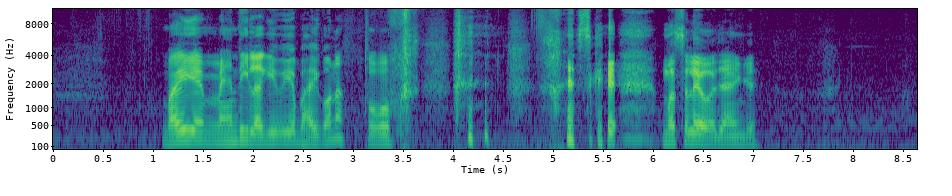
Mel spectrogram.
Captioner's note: Laugh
